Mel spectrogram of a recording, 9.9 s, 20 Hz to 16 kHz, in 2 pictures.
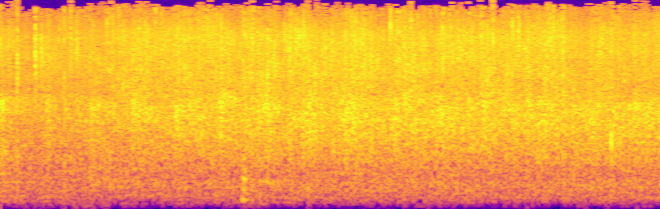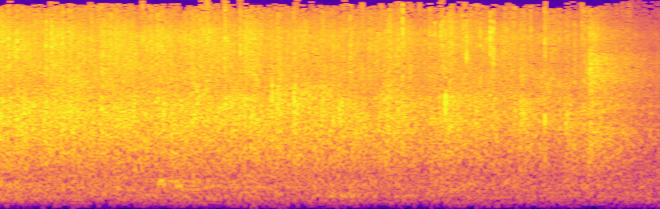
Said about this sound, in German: Und können nun mal alle aufstehen, die zwischen 30 und 60 Jahre alt sind, die Teil der Vignette sind. Auch für euch einen schönen Applaus.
